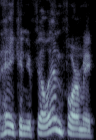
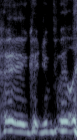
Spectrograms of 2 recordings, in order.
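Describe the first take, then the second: First: It is said in a normal voice. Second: It is said in a weak, faint voice.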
